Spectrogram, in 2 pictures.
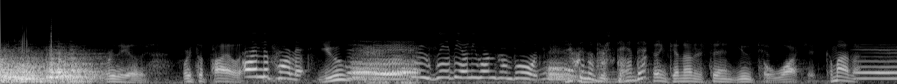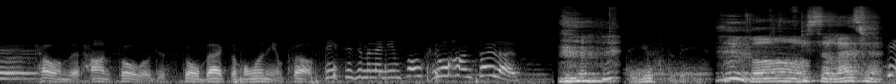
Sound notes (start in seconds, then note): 3.5 chewie growls; 8.6 chewie growls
